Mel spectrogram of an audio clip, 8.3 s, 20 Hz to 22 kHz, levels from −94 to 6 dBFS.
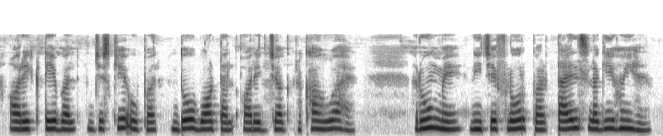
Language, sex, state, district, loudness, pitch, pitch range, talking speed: Hindi, female, Rajasthan, Churu, -14 LUFS, 230 Hz, 220-245 Hz, 160 wpm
